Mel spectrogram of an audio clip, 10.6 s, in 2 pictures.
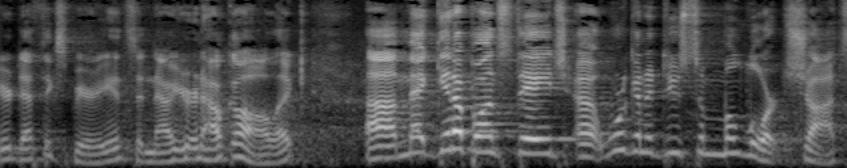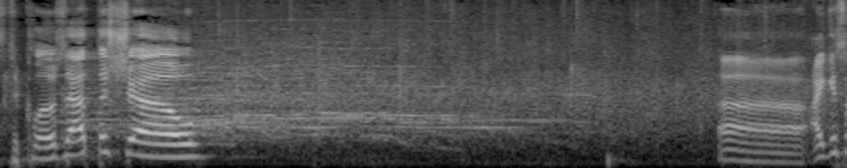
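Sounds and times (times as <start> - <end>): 
speech: 0.0 - 6.9, 9.8 - 10.5
audience applause: 5.9 - 10.5.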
